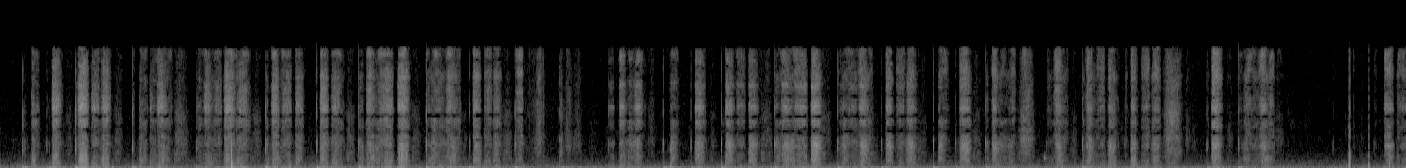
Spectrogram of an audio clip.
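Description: A yellow wooden graphite pencil writes on a thin sheet of grid paper held on a white clipboard. Its tip makes steady, dry scratching strokes with bright edges, broken by short pauses, over a low, soft underlying rumble.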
